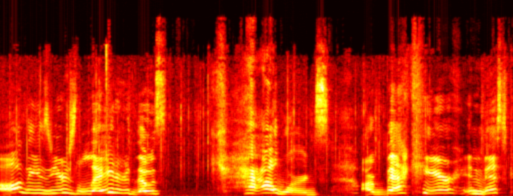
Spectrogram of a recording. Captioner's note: fire crackles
